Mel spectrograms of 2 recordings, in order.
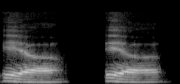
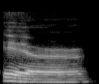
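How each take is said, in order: First: British एयर with the r dropped, ending in uh; British pronunciation. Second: American एयर with the final r sounded and held; एयर ending on a drawn-out r; American pronunciation. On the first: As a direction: glide एयर into an open uh ending. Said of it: "British हो तो हम बोलेंगे". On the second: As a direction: stretch एयर into a long American r. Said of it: "अगर American हो तो हम इसको बोलेंगे". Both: Shown as a demonstration.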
